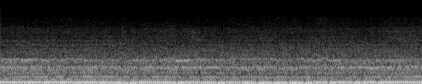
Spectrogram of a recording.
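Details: 2007 Yamaha FJR with replacement engine after original broke a valve, before first ride: deep, steady idle rumble with even beat, no knocks or rattles; healthy.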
